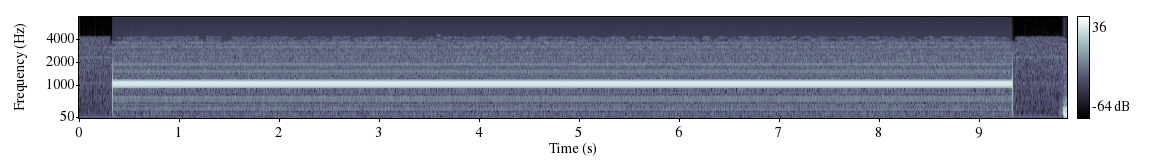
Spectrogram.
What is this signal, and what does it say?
Emergency Alert System (SAME) tones (the 1050 Hz attention tone). It is heard from 0.3 to 9.4 s.
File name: EAS Logs / KMNR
